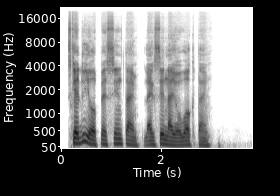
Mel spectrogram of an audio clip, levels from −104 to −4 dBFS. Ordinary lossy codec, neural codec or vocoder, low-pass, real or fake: none; codec, 44.1 kHz, 7.8 kbps, Pupu-Codec; 19.8 kHz; fake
